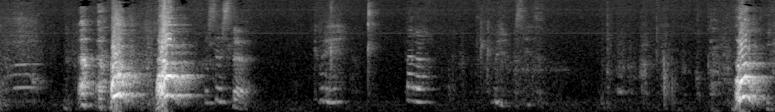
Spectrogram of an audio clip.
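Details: Dog barking at a snowman gives two sharp barks early, then quiet talking and small sounds, and one more loud bark near the end.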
